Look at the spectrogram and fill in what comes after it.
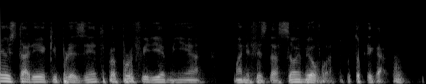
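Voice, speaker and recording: A man speaks fairly quickly in a dark, mellow tone that is somewhat breathy. The sound is dry and close with no echo. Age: 60s. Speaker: senior prosecutor, council member. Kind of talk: formal meeting. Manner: formal.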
